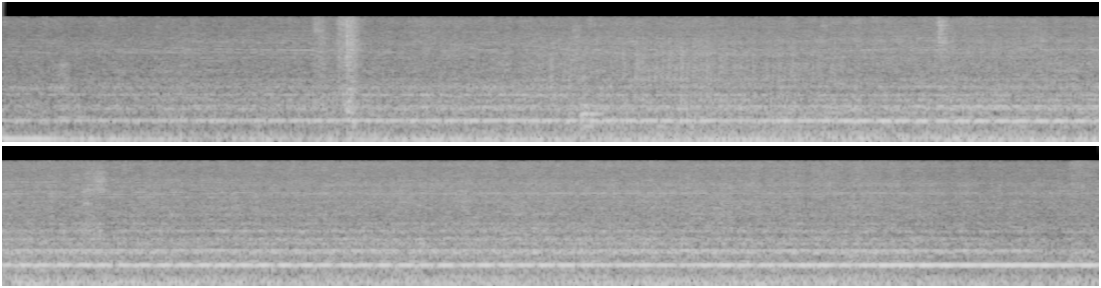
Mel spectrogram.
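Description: Diesel railcar running along the line: a steady rumble with a steady whine that sinks very slightly in pitch.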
